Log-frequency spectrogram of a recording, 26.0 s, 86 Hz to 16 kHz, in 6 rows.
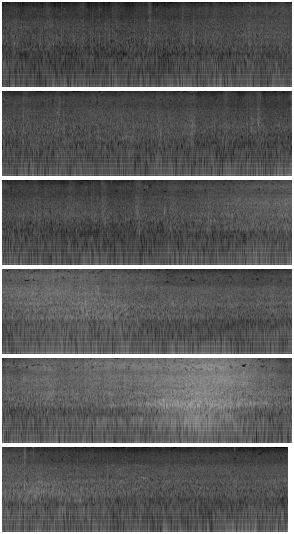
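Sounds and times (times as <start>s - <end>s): traffic rumble: 0.0s - 26.0s
tyre hiss on wet road: 12.0s - 23.2s.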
